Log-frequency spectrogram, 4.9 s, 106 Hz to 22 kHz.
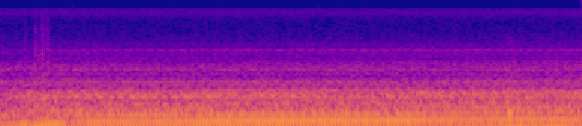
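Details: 2001 VW Passat 1.9 TDI diesel at cold idle, not yet warm: low steady rumble with a slightly uneven pulse about four times a second; rough cold running, possible misfire suspected.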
